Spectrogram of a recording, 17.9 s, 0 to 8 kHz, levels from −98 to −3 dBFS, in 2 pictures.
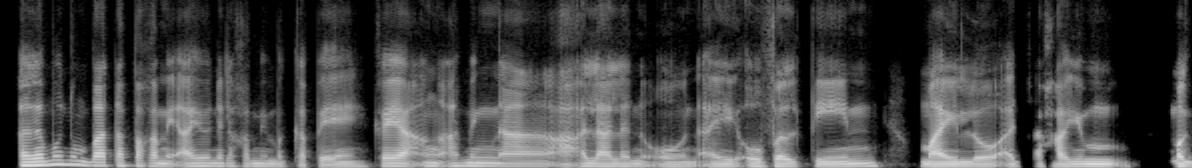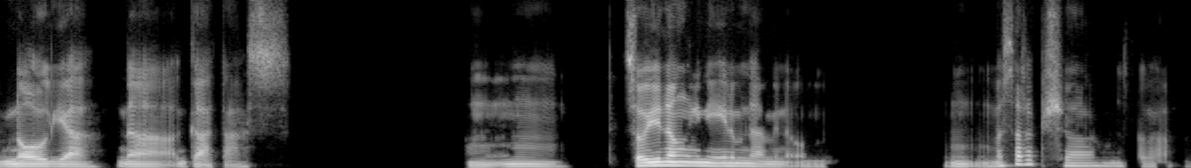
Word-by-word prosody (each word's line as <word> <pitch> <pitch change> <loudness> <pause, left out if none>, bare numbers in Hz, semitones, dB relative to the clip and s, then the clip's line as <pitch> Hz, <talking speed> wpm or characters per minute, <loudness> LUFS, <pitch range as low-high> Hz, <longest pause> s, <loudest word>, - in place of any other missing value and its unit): Alam 155 +2 +6
mo 195 - +1
nung 185 -3 -2
bata 145 -3 +1
pa 130 -2 -3
kami, 115 -4 -1
ayaw 125 +1 0
nila 125 -1 -4
kaming 115 -1 -4
magkape. 95 +3 -4
Kaya, 125 0 +3
ang 130 - -1
aming 130 0 -1
naaalala 115 0 0
noon 100 -3 -4
ay 105 0 -1
Ovaltine, 110 +2 0 0.2
Milo, 100 0 +3
at 105 -1 -3
tsaka 105 -1 -2
yung 110 0 +2 0.3
Magnolia 105 -2 +3 0.2
na 100 -4 -1
gatas. 90 +4 -6 1.3
Mm. 95 +2 -4 0.5
So, 135 - +6
yun 155 +2 +9
ang 155 0 +7
iniinom 130 -3 +3
namin 105 -4 -2
noon. - - -10 1.0
Mhm, 110 +4 -6
masarap 195 +9 -1
siya. 130 -2 -3
Masarap. 120 -5 -12
110 Hz, 115 wpm, -24 LUFS, 105-125 Hz, 1.3 s, yun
